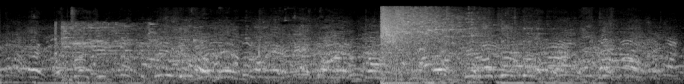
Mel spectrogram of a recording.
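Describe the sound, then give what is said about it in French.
A loud, rowdy crowd brawls in a beer hall, shouting and clamoring continuously while beer mugs thrown across the hall shatter with a bright crash midway, followed by scattered clinks and more breaking amid the din. “Des chopes de bière commencent à voler d'un bout à l'autre de la brasserie.”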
